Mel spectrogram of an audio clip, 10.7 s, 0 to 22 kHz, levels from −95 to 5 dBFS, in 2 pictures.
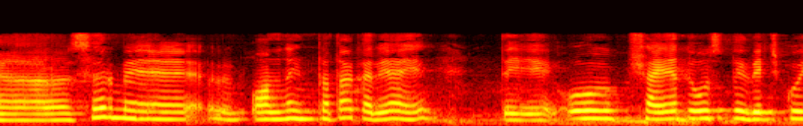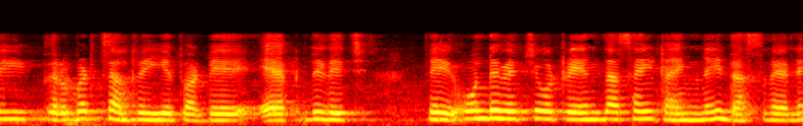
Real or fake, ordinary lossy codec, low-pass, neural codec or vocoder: fake; none; 7.2 kHz; codec, 16 kHz in and 24 kHz out, 1.1 kbps, FireRedTTS-2 codec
